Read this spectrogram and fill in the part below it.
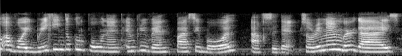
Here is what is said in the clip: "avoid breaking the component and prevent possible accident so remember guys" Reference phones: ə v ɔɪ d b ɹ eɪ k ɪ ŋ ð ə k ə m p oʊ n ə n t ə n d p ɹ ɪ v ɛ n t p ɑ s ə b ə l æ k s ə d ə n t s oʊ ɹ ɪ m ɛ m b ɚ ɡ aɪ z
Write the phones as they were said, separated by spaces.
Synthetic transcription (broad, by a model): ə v ɔɪ d b ɹ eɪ k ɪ ŋ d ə k ə m p oʊ n ə n t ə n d p ɹ ɪ v ɛ n t p ɑ s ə b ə l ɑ k s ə d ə n t s oʊ ɹ ɪ m ɛ m b ɚ ɡ aɪ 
